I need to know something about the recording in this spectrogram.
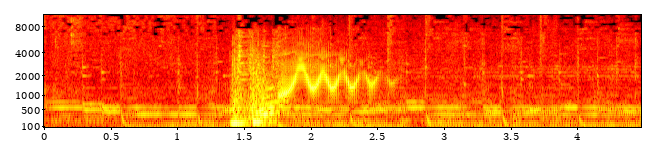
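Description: Background music with a cartoon 'boing' sound effect about a second and a half in: a rising sweep that turns into a wobbling tone for about a second.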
